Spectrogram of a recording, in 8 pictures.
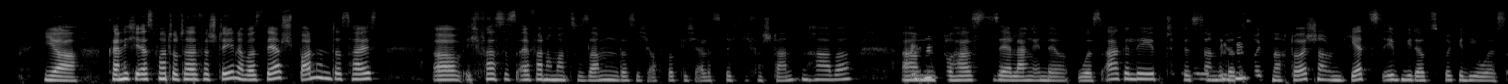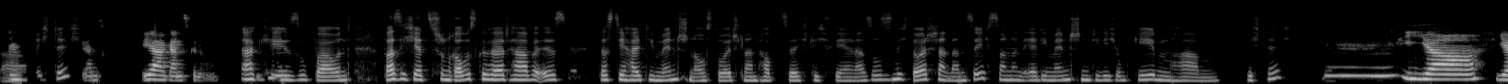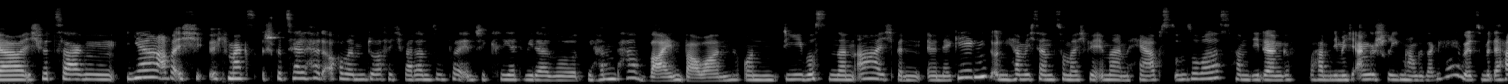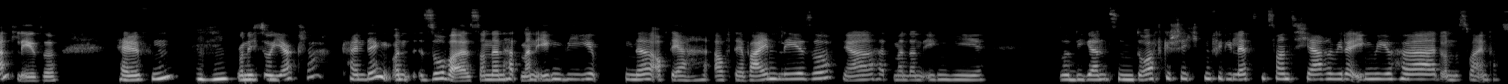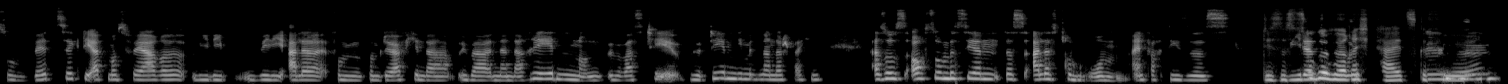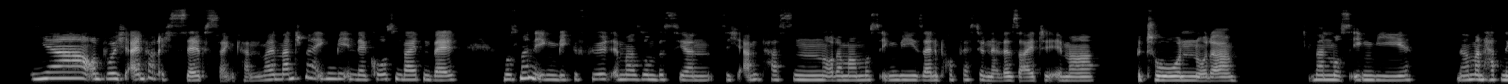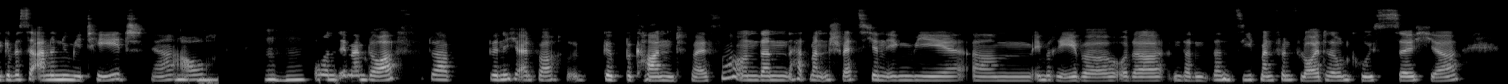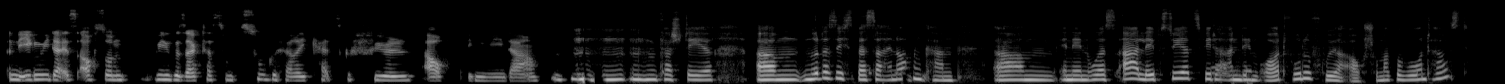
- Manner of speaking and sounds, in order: other background noise; unintelligible speech; unintelligible speech; drawn out: "Hm"; put-on voice: "Ja, klar, kein Ding"; unintelligible speech
- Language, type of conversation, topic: German, advice, Wie kann ich durch Routinen Heimweh bewältigen und mich am neuen Ort schnell heimisch fühlen?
